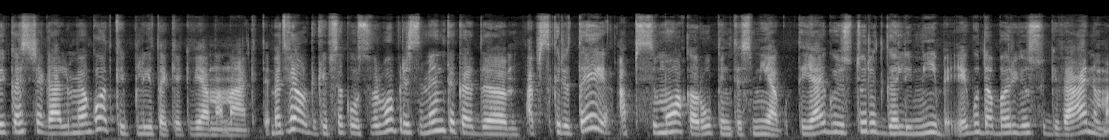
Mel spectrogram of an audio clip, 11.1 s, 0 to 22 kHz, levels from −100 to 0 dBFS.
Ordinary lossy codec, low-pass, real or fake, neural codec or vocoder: AAC, 64 kbps; 14.4 kHz; real; none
